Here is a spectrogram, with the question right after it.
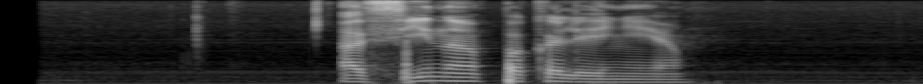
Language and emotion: Russian, neutral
